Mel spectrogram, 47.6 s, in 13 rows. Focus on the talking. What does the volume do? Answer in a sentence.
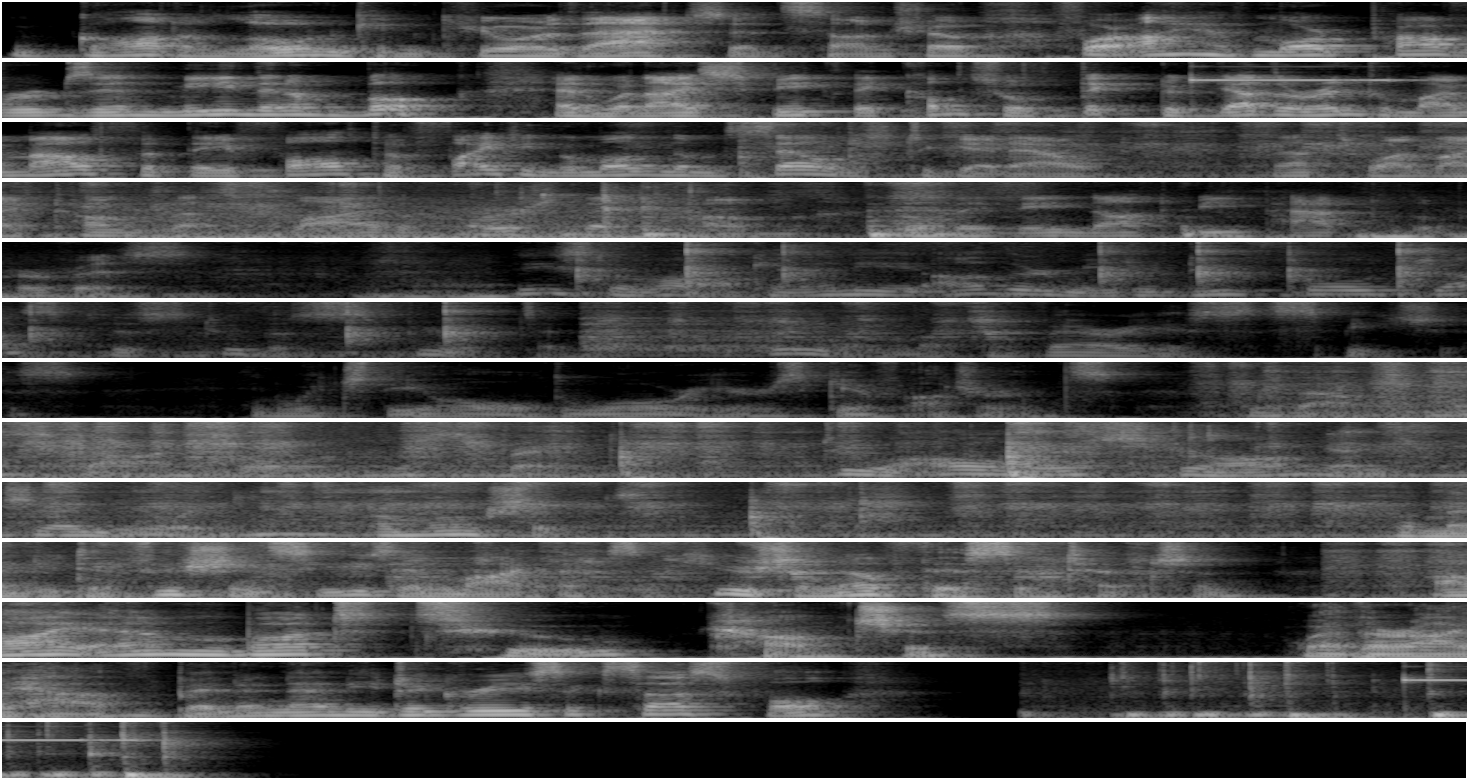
The loudness of the talking goes down, then up.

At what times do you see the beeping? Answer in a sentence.
The beeping can be heard from 6.6 to 7.2 s and from 43.8 to 44.3 s.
